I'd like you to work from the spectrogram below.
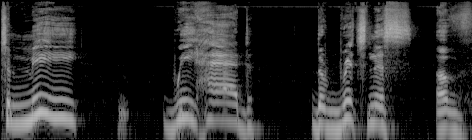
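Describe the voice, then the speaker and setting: With an American accent, a man speaks at a high pitch and with lively intonation. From West Virginia, US. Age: 70s. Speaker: house music artist. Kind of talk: casual interview. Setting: studio. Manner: halting, many fillers.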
